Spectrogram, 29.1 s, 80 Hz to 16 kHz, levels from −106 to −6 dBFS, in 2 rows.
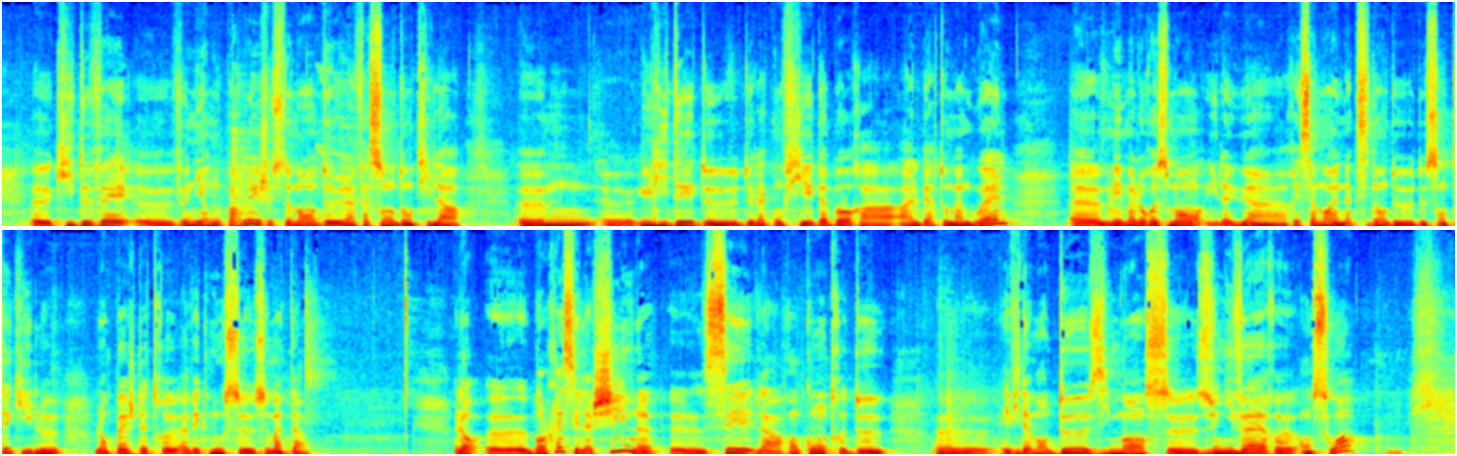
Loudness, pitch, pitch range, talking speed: -14 LUFS, 155 Hz, 140-190 Hz, 140 wpm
